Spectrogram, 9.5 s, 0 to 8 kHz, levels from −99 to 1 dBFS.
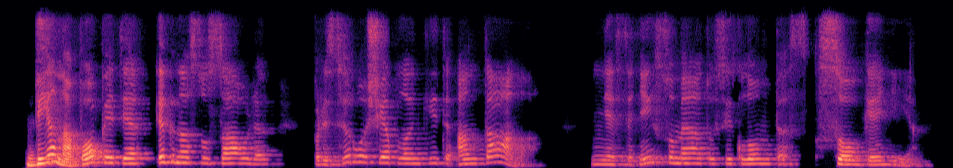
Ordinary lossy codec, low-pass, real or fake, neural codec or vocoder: Opus, 64 kbps; 7.2 kHz; real; none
